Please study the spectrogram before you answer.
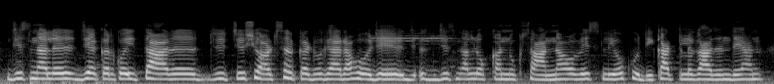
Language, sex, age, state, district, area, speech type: Punjabi, female, 18-30, Punjab, Patiala, urban, spontaneous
